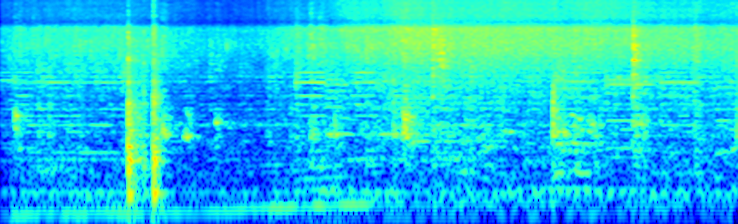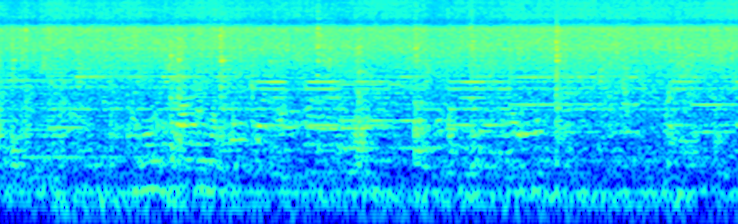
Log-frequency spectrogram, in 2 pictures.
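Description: Meat frying and sizzling in a metal wok on a gas stove, with a steady hiss that grows louder about four seconds in. A spoon clinks and scrapes against the pan now and then as the food is stirred.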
